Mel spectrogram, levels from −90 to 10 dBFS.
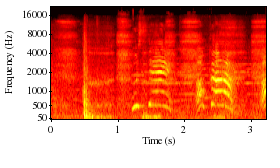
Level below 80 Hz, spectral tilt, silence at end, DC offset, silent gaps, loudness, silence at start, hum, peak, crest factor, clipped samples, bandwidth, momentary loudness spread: -34 dBFS; -3.5 dB/octave; 0 s; under 0.1%; none; -15 LUFS; 0 s; none; 0 dBFS; 18 dB; under 0.1%; 18 kHz; 16 LU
